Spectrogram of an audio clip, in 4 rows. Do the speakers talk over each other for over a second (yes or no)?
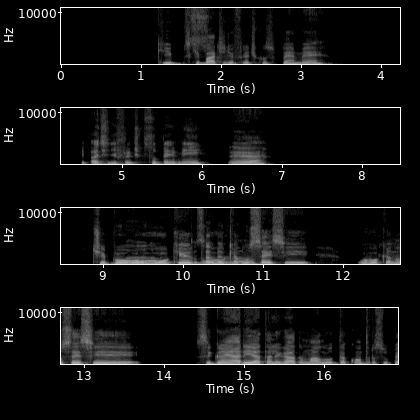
yes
